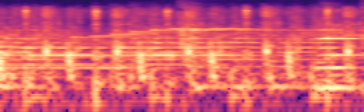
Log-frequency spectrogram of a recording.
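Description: Steady clip-clop of horse hooves trotting in the beta build of the Ocarina of Time video game, an even repeating rhythm at moderate level, with game ambience beneath and no talk.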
